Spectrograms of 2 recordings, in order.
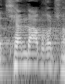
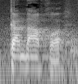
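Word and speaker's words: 乾闼婆: 如热实焰，如这个千达婆城，咱们都读千达婆，按这个梵文发音其实更近于干，哎，干达婆，咱们还按传统啊，这个读什么无所谓，就是说如热实焰是什么呢？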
